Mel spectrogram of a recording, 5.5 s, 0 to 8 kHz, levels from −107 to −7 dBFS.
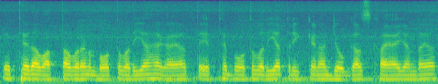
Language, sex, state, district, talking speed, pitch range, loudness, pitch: Punjabi, male, Punjab, Kapurthala, 185 wpm, 115-120 Hz, -16 LUFS, 115 Hz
